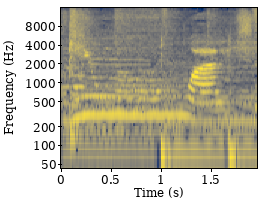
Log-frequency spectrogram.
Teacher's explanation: Dalam kalimat niwali terdapat nun sukun bertemu dengan waw yang harus dibaca waw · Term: idgham bigunnah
